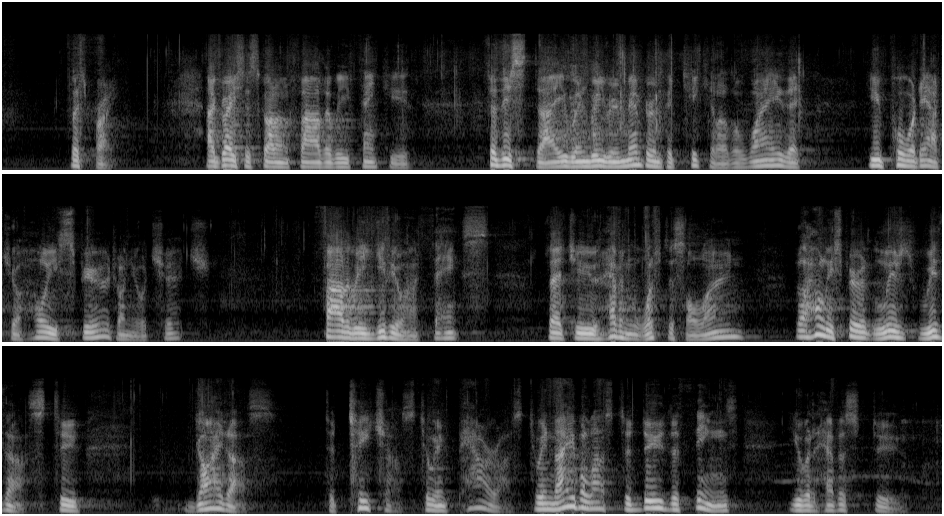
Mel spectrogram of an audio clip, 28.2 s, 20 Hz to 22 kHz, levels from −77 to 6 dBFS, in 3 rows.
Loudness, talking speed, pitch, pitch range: -23 LUFS, 145 wpm, 120 Hz, 110-140 Hz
